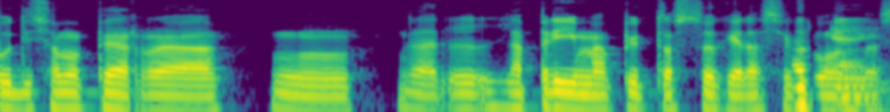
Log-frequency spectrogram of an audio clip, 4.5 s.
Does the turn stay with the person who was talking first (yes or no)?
no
